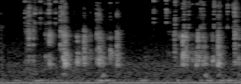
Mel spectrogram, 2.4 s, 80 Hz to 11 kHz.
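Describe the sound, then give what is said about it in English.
Faint computer keyboard and mouse clicking during a Diablo 4 PvP session: many quick, irregular taps and clicks in rapid clusters, quiet and without voices. “Hold on a second. I've got to click really hard. Sorry. I was finishing something.”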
